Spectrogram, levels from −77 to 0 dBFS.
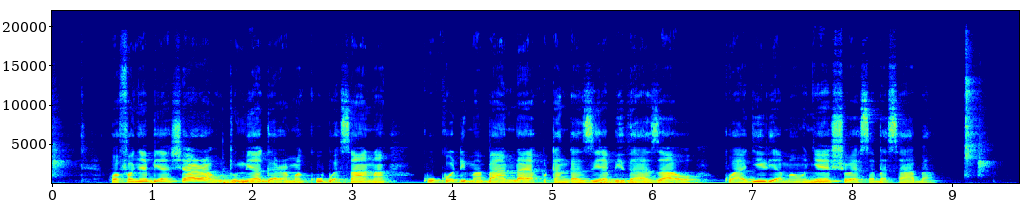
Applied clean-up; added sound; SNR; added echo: none; Bowed string instrument; 15 dB; none.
